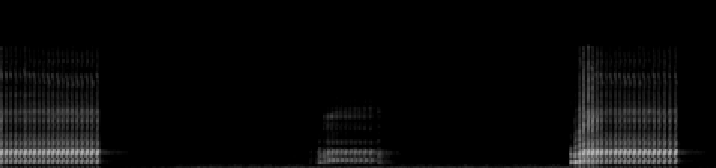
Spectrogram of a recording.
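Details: Close-up recording of a visiting gray treefrog: three rapid pulsed trills, each about a second long. The first and last are loud and rattling, the middle one quieter, with a faint steady low hum in the pauses.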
